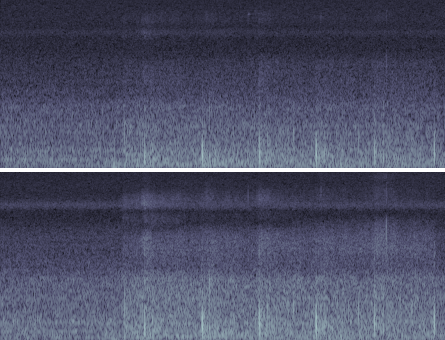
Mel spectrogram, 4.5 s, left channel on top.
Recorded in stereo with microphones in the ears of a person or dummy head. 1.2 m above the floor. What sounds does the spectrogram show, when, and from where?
1.2 s footsteps: 35° right (ahead or behind); by 4.4 s 50° right (ahead or behind)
